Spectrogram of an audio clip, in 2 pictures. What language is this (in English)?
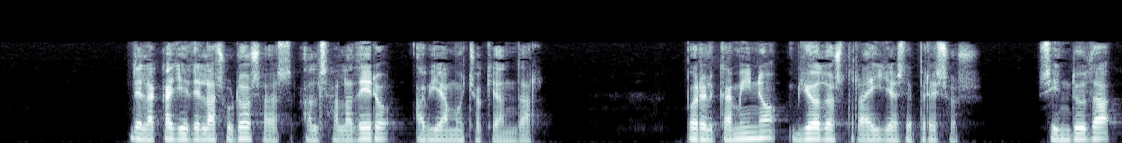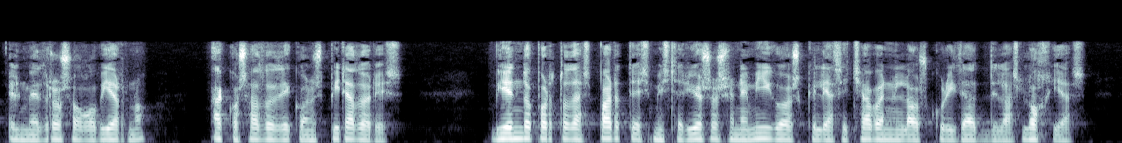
Spanish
